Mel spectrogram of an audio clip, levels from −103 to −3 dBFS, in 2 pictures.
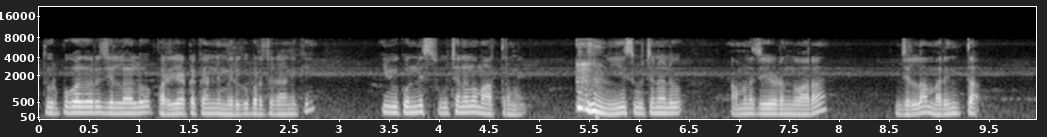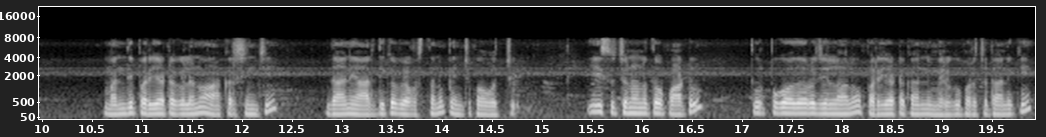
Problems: background sounds at intervals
